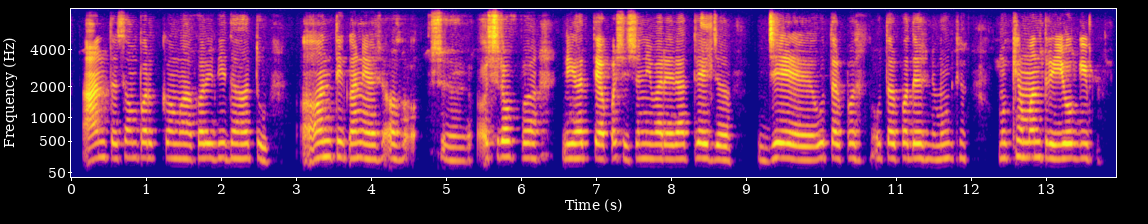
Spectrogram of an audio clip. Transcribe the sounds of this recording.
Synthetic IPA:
ã̰nt̪səmpəɾkmãkəɾid̪id̪ʱaɦət̪ũ | ənt̪ikəne | ə̰ʃɾəpniɦət̪japət͡ʃʰiʃəniʋaɾeɾat̪ɾed͡ʒ | d͡ʒeut̪ːəɾpəṵt̪ːəɾpɾəd̪eʃnim | mʊkʰːjəmənt̪ɾijoɡi

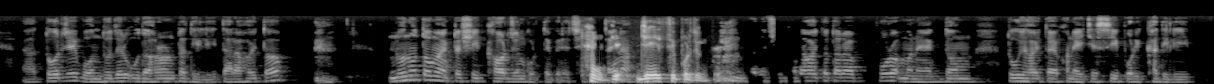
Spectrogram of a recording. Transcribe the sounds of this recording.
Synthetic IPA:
t̪oɾd͡ʑebɔnd̪ʱud̪eɾud̪aɦɔɾonʈad̪ilit̪aɾaɦɔjt̪o | nunot̪ɔmoɛk̚ʈaʃikʰːaɔɾd͡ʑonkoɾt̪epeɾet͡ɕʰhɛ̃ed͡ʑeesipoɾd͡ʑont̪ot̪ad̪eɾʃikʰːat̪aɦɔjt̪ot̪aɾapuɾomaneɛk̚d̪om | t̪ujɦɔjt̪oɛkʰonejt͡ɕesipoɾikʰːad̪ili

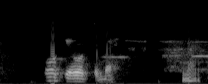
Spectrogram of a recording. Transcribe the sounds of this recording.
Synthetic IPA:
okeːokebana̰

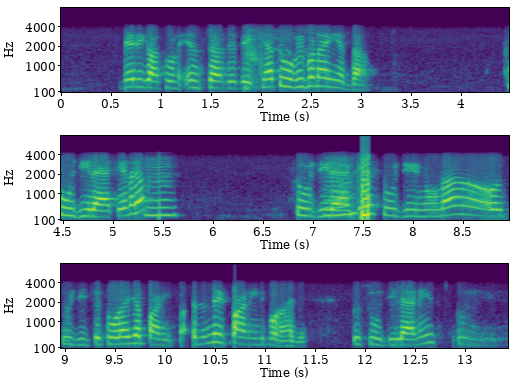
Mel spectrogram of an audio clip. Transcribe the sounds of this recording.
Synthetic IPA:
meːɾiːɡəlsɦʊɳɪnsʈaːd̪eːd̪eːkʰjaːt̪uːbiːbənaːiːə̃d̪aː | suːd͡ʒiːlɛːkeːnaː | suːd͡ʒiːlɛːkeːsuːd͡ʒiːnũːnaːsuːd͡ʒiːt͡ʃt̪ʰoːɽaːid͡ʒaːpaːɽ̃iːnepaːɽ̃iːniːpɔːnaːɦəd͡ʒe | t̪uːsuːd͡ʒiːlɛːniː

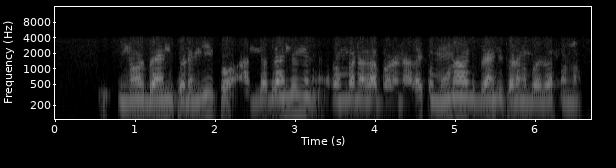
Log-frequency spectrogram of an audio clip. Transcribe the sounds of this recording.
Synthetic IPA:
ɪnːoːɾɯbɪɾaːɲd͡ʒt̪ɔɽɐŋɡiːpːo̰ːʔɐ̰nd̪ɐbɪɾaːnd͡ʒɯnɾɔmbɐnɐlːaːpoːɾɐnaːlɐɪpːoːmuːnːaːʋɐðɯbɪɾaːɲd͡ʒɯt̪ɔɽɐŋɡɯmpoːðɐðãːsɔɳːɐ̃

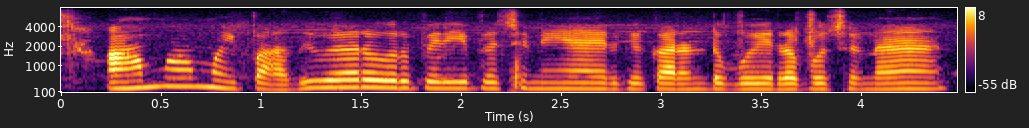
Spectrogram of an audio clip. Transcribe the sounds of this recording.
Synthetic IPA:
aːmaːmaːɪpːɐɐðɯʋeːɾɐɔɾɯpɛɾɪjɐpɪɾɐt͡ʃːɐnɐjaːɪɾɯkːɯkɐɾɐɳʈɯpoːjɪɾɐpoːt͡ʃːɐnɐ

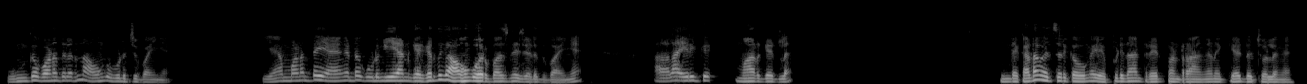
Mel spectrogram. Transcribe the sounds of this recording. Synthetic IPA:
ʊŋɡɐpɐɳɐt̪ːɪlɪɾnd̪ɯɐʋɐŋɡɐpʊɽɪt͡ʃːɯpaːjɪŋɡɐ | ɛːpɐɳɐt̪̬ːɐɛːŋɡɐʈːɐk̬ʊɽʊŋɡɪjaːnːɯkeːʈkːɐɾɐðɯkːɯɐʋɐŋɡɐɔɾɯp̬ɛɾs̬ɳʈeːd͡ʒɛɽɯt̪ːɯpa̰ːʋɪŋɡɐ | ɐðɛlãːɪɾɯkːɯ | maːɾkeʈːɪlɐ | ɪnd̪ɐkɐɽɐʋɐt͡ʃːɪɾɯkːɐʋɐŋɡɐɛpːɐɽit̪ãːʈɾeːɖ̚pɐɳɾaːŋɡɐnɯkeːʈ̬ːɯsɔlːɯŋɡɐ

